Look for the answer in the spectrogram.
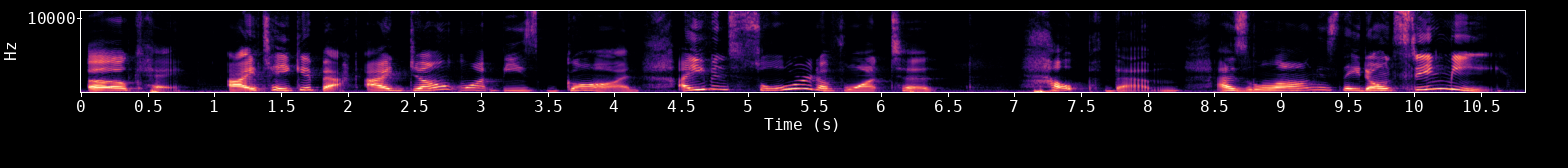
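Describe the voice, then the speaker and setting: A woman's voice: high voice, big pitch swings, slow, heavily acted. A woman voicing a stubborn, skeptical child who is afraid of bees in a storybook. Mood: grudging.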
